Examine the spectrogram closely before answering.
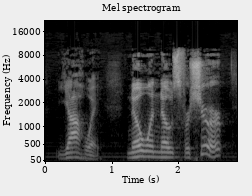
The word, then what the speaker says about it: Yahweh: The name of, in English, we often say Jehovah. And probably the Hebrew pronunciation is something like Yahweh.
